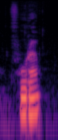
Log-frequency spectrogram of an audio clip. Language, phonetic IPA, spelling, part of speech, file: Polish, [ˈfura], fura, noun, LL-Q809 (pol)-fura.wav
